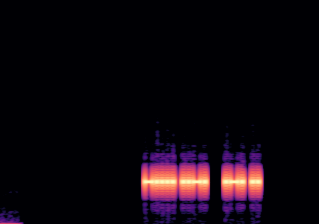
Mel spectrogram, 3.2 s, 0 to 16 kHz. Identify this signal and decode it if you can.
Morse code, heard as a keyed tone, about 42 wpm, 700 Hz. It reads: 6F RI
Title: Field Day Exchanges Encore - 45wpm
